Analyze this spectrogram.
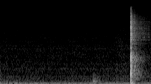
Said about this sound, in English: Beautiful. I did like a slow clap for myself that's at the end of a movie. For the audience listening, because I'm not editing this. That's how we sync the audio to the video.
